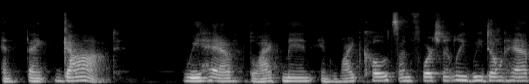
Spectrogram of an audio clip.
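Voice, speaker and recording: Somewhat breathy, a woman speaks at a fairly low pitch against a quiet background. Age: 60s. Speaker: radio talk show host. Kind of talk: talk radio panel introduction. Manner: animated.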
